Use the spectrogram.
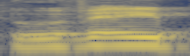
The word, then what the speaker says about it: Uwe: And I know his name is pronounced Uwe, but if he can't get movies right, I won't get his name right.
